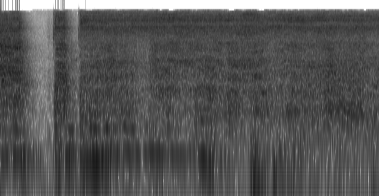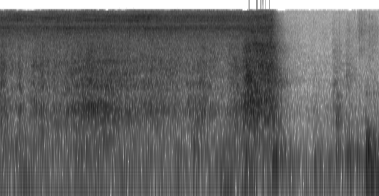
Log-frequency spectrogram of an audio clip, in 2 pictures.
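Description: A steam iron hisses loudly and steadily.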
